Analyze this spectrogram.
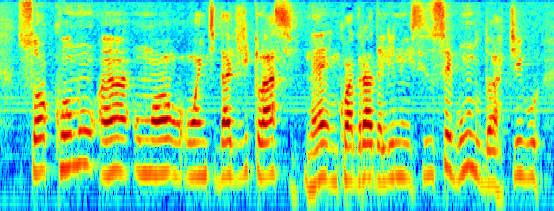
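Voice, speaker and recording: A man with a Florianópolis accent speaks in a high pitch. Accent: Florianópolis accent, noticeable. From Florianópolis, southern Brazil. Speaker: tax lawyer. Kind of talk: conference talk. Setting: workshop with audience. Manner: fast; hesitant, many fillers.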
